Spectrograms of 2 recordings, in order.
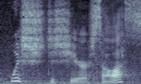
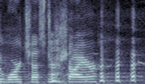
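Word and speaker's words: Worcestershire: to say it because i always say it wrong wish to shear sauce you don't say worchestershire i did i used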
